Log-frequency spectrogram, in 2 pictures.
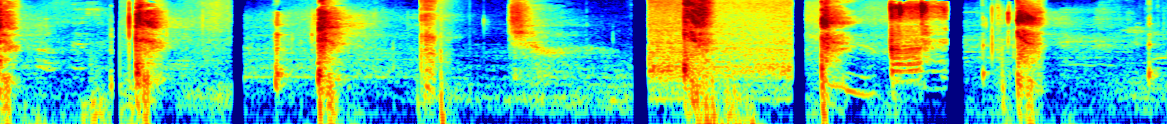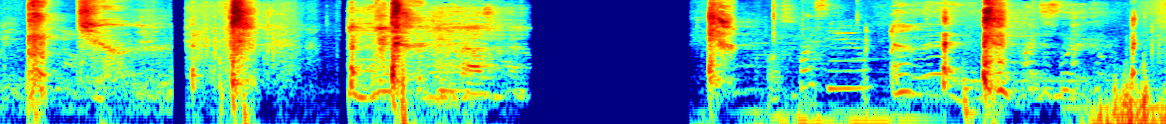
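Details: Sneeze compilation: repeated explosive sneezes from different people in quick succession, some with brief talk between. Ordinary sneezing.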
